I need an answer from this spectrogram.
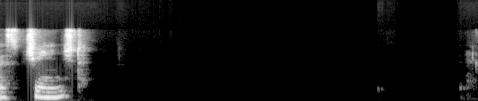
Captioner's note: silence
